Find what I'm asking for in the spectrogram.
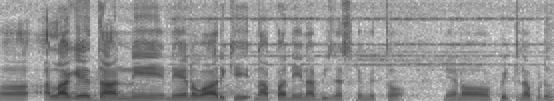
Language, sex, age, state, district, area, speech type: Telugu, male, 30-45, Andhra Pradesh, West Godavari, rural, spontaneous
